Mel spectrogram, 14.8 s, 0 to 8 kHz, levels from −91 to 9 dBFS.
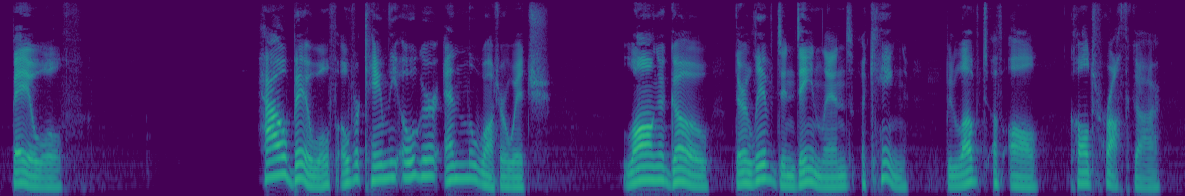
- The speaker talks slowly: Yes, slow, 95 wpm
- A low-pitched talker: Yes, low, 130 Hz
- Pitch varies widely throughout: Yes, wide, 8.6 semitones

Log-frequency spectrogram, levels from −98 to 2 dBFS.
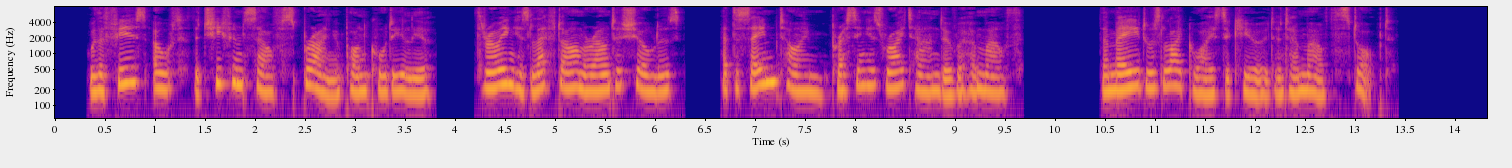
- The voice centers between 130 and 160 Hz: No, high, 195 Hz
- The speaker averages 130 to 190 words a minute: Yes, average, 155 wpm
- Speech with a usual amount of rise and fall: Yes, average, 3.9 semitones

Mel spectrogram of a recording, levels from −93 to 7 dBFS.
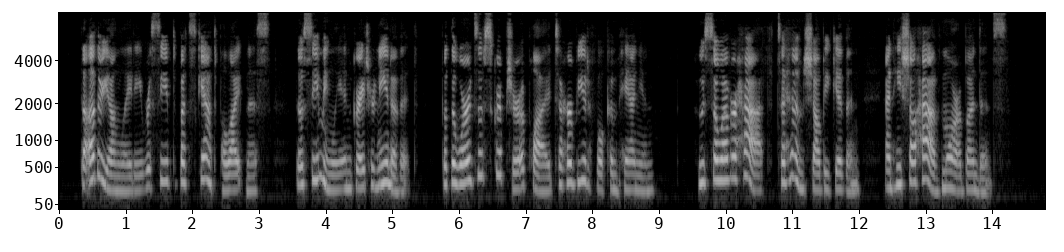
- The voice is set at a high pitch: Yes, high, 235 Hz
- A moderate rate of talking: Yes, average, 155 wpm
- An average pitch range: No, wide, 7.1 semitones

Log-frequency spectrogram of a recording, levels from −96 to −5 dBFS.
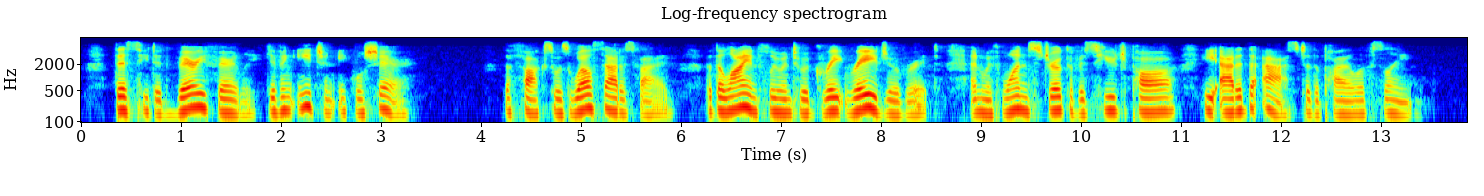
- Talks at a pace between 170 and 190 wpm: Yes, average, 180 wpm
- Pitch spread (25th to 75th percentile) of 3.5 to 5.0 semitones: No, narrow, 2.6 semitones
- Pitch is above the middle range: No, medium, 170 Hz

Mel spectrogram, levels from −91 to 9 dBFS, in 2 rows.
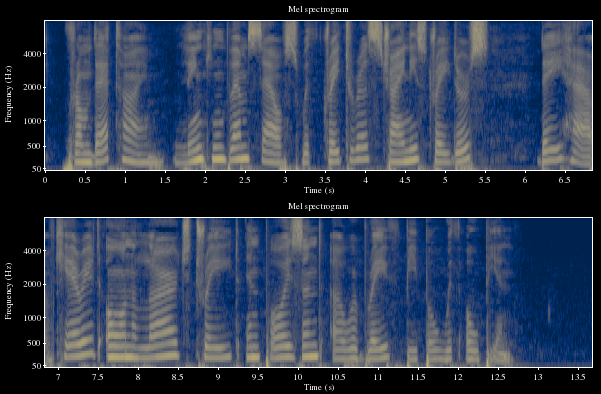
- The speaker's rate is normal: No, slow, 100 wpm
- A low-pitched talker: No, high, 205 Hz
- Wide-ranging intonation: No, average, 3.9 semitones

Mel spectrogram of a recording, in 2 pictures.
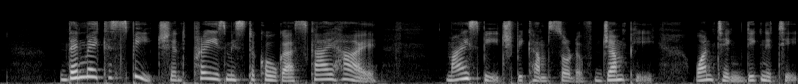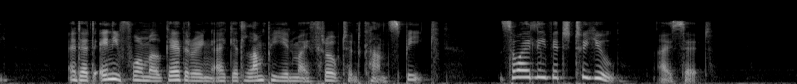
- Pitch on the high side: Yes, high, 200 Hz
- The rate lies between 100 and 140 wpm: No, average, 150 wpm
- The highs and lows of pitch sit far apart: Yes, wide, 6.3 semitones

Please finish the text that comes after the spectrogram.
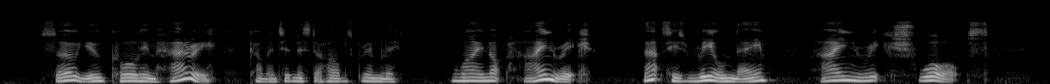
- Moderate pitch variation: Yes, average, 3.6 semitones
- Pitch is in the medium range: Yes, medium, 155 Hz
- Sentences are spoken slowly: Yes, slow, 110 wpm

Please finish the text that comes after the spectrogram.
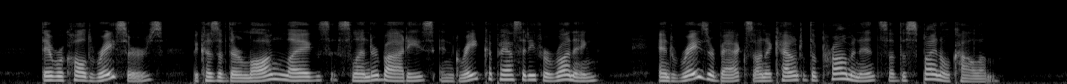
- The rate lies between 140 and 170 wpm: Yes, average, 155 wpm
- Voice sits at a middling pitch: Yes, medium, 180 Hz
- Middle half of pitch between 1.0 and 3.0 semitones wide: No, average, 4.3 semitones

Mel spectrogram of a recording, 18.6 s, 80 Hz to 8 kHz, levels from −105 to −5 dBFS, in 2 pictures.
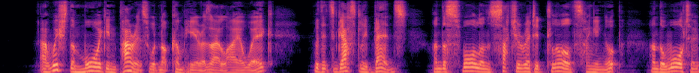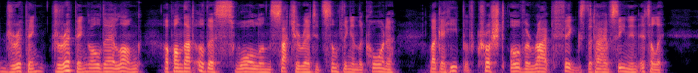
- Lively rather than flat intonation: No, average, 3.7 semitones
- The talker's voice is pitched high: No, low, 130 Hz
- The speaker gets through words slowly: No, average, 180 wpm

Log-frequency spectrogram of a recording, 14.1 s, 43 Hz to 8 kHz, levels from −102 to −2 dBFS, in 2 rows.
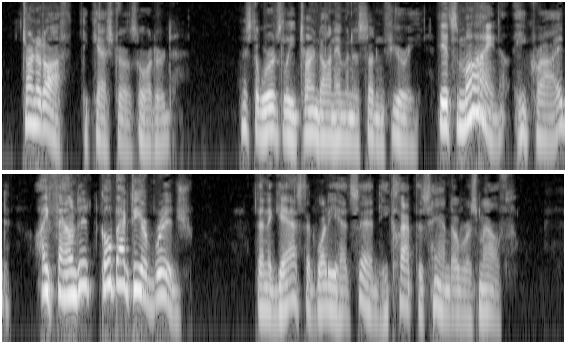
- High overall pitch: No, low, 125 Hz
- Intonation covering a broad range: Yes, wide, 7.2 semitones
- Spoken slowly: No, average, 170 wpm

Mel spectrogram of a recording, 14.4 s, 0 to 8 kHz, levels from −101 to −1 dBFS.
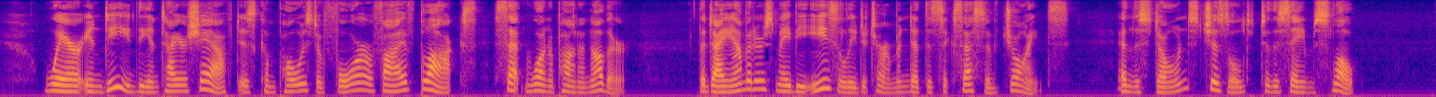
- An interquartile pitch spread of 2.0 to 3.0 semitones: No, average, 3.8 semitones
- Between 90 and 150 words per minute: Yes, average, 140 wpm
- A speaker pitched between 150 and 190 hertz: Yes, medium, 185 Hz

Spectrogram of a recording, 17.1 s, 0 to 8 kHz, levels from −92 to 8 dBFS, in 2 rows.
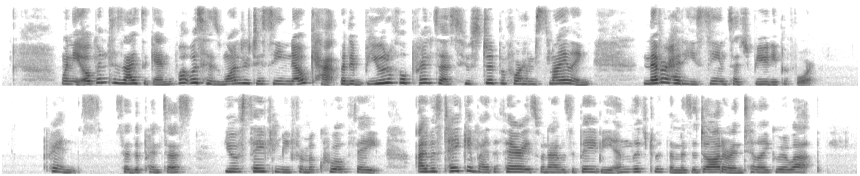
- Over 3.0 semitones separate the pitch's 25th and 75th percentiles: Yes, average, 3.9 semitones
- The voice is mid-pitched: No, very high, 250 Hz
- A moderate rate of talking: No, fast, 225 wpm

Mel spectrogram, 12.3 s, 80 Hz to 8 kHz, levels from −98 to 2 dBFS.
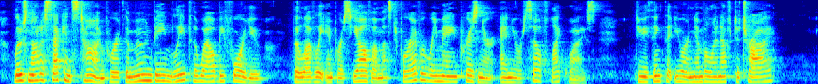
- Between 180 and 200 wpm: No, average, 170 wpm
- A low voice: No, medium, 175 Hz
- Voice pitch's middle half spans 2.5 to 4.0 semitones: Yes, average, 3.1 semitones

